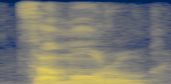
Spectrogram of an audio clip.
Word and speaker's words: CHamoru: Pues explico que asíismo siempre se ha pronunciado la palabra chamorro, o sea, chamoru en el idioma chamorro.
